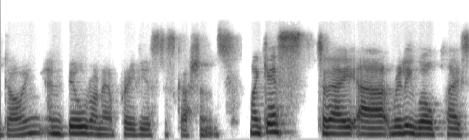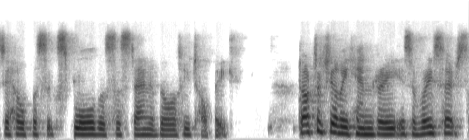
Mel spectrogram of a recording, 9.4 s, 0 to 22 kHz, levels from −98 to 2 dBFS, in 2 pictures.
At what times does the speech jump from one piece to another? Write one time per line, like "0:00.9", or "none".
0:02.4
